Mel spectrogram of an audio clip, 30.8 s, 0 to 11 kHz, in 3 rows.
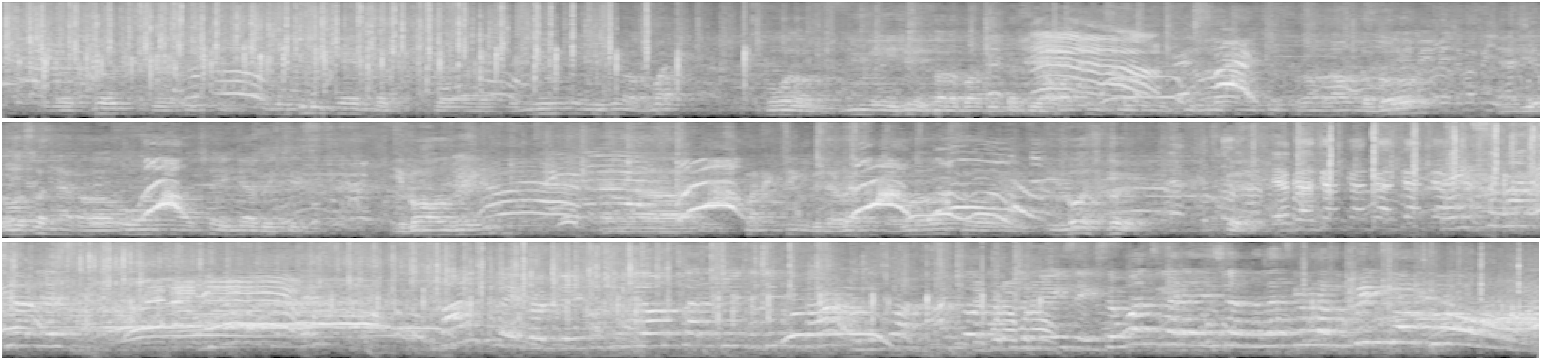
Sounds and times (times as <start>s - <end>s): Cheering: 0.0s - 4.6s, 6.8s - 8.5s, 11.1s - 11.6s, 12.3s - 27.6s, 29.2s - 30.7s
Crowd: 0.0s - 30.7s.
